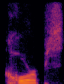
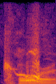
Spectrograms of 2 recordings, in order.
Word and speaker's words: corps: that will address the corpse today. Core. My God, corpse would be a dead body. How about just core? Yeah, a core. The P is silent.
